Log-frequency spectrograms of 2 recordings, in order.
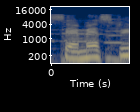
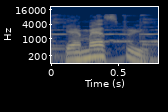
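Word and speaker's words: chemistry: মাথা তো আছিল এই সাধারণ ওয়ার্ড তো আপনি উচ্চারণ করবো না জানেন মানে কি মানে সেমিস্ট্রি না হয় কেমিস্ট্রি কেন কেমেস্ট্রি হবো স্যার এটু সিএইচ আছে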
